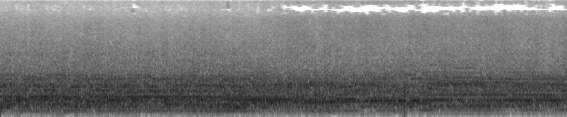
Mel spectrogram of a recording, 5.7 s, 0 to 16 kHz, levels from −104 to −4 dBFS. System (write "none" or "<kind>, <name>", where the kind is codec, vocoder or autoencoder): none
